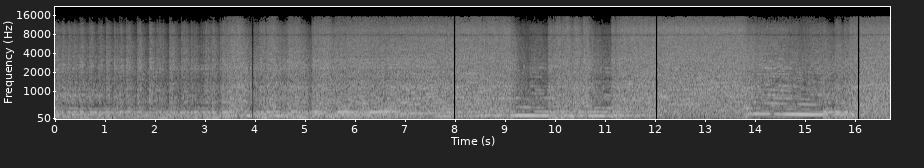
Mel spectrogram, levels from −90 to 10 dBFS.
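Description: At 3.94 s, 7.97 s, 12.01 s and 16.05 s, roughly every 4 s, the sound drops out for 31 ms, then 40 ms at the last three: gaps at joins of separately encoded pieces, where untrimmed encoder delay and end padding leave silence with smeared edges before continuing.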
